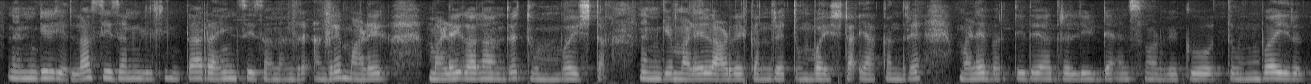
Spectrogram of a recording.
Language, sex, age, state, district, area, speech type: Kannada, female, 18-30, Karnataka, Kolar, rural, spontaneous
